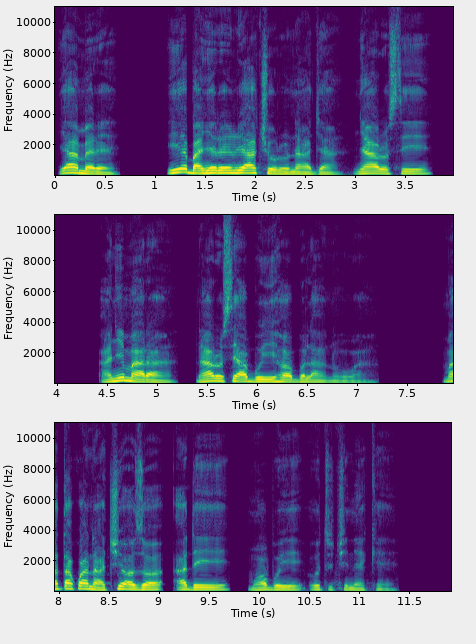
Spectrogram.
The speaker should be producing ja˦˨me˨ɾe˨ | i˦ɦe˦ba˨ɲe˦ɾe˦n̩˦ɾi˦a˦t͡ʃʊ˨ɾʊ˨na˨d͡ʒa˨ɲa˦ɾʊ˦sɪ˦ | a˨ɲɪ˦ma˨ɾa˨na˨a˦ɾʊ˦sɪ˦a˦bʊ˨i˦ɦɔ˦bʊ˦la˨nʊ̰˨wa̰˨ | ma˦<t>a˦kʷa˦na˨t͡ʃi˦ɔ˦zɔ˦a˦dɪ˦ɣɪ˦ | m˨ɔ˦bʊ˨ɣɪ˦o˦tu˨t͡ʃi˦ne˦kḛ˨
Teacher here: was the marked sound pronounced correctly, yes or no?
yes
